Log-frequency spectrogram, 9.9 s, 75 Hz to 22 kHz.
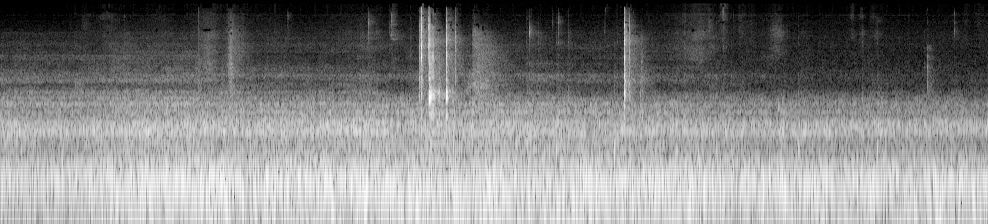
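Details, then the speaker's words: Keurig V600 coffee maker after reassembly for not dispensing water: soft steady hiss, faint low hum and a few small clicks while display shows not ready; heater warming the water normally. "And we hear it heating up now. And I'm not sure if you can see, it says not ready. So it's just waiting for the heater to warm"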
